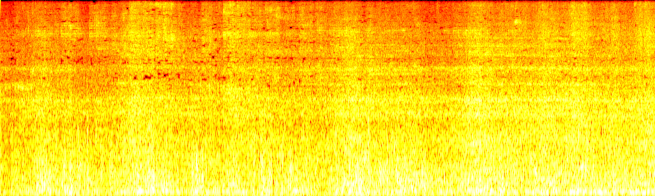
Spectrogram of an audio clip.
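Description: Freight train of coil cars loaded with steel coils rolling past, a steady low rumble of wheels on rail.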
